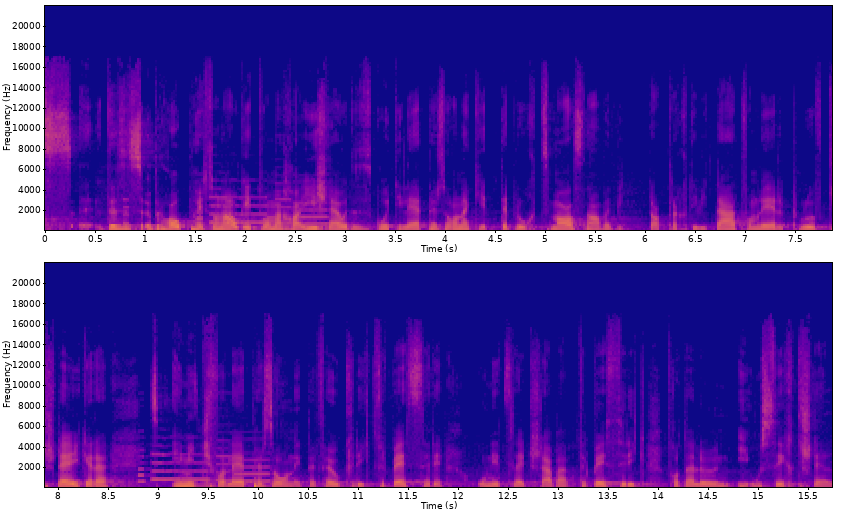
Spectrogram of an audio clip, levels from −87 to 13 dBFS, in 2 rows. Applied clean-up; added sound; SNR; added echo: none; Wind instrument, woodwind instrument; 14 dB; none.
